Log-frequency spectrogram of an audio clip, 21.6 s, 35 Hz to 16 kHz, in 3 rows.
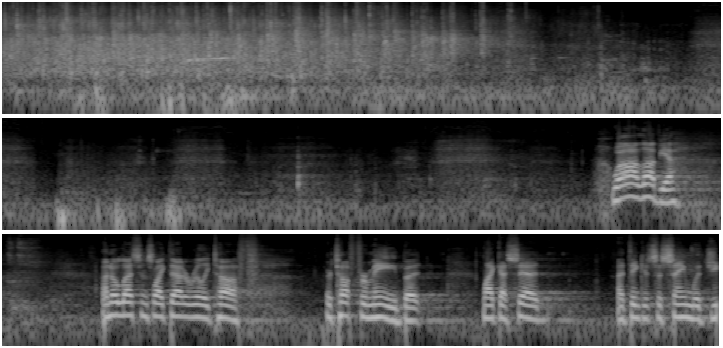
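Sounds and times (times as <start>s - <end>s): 
audience applauding volunteers: 0.0s - 5.8s
speech: 13.3s - 14.1s, 15.4s - 16.9s, 17.6s - 20.0s, 20.6s - 21.5s.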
